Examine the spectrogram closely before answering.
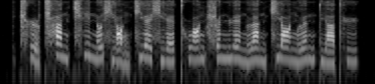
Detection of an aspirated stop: present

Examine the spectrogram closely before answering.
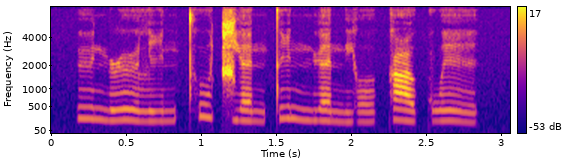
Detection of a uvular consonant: absent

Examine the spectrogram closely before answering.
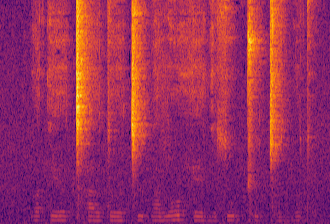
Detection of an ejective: absent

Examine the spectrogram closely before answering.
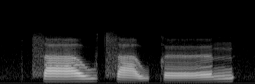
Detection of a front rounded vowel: present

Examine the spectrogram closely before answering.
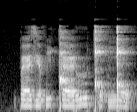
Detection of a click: present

